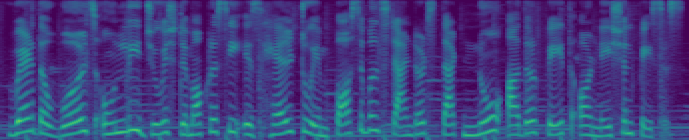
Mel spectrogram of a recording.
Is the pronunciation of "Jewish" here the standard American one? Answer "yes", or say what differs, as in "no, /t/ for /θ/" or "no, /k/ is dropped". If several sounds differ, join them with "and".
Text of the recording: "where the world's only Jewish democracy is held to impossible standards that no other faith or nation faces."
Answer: yes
